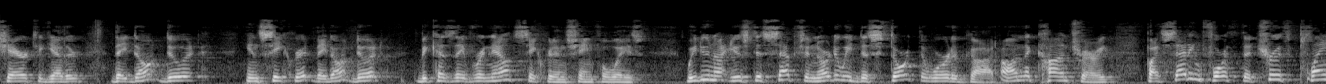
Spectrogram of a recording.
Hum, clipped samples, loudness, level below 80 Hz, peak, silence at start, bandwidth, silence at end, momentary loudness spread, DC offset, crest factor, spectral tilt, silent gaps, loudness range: none; under 0.1%; -17 LUFS; -50 dBFS; 0 dBFS; 0 s; 8.6 kHz; 0 s; 6 LU; under 0.1%; 16 dB; -6 dB/octave; none; 1 LU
